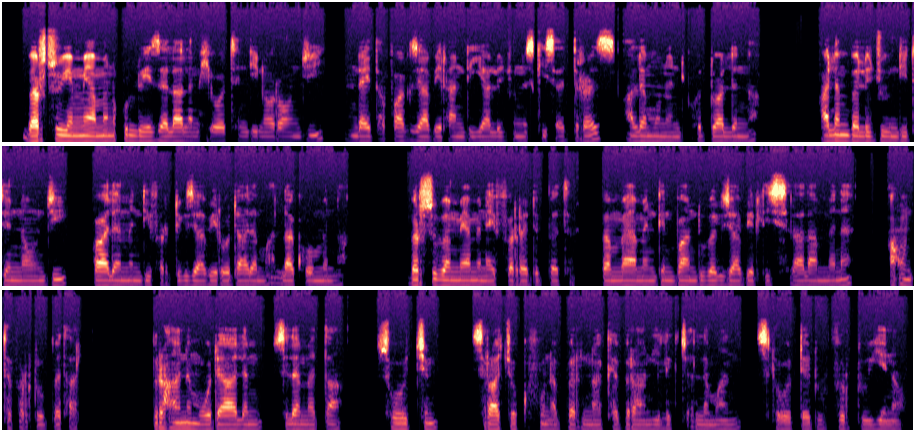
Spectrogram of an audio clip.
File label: male amharic voice over narrative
